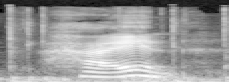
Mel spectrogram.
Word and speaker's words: Jaén: Hay muchos jabalíes en Jaén. Hay muchos jabalíes en Jaén. Se pronuncia con un son más fuerte.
